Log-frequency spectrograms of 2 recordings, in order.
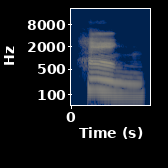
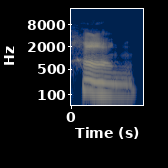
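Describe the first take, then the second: No difference in how they are said.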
